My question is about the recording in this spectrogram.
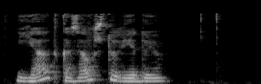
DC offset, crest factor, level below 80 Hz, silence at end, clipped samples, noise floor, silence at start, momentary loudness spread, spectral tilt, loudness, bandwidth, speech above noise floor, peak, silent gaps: under 0.1%; 20 dB; -58 dBFS; 0.95 s; under 0.1%; -48 dBFS; 0.15 s; 21 LU; -4 dB/octave; -24 LUFS; 11.5 kHz; 23 dB; -8 dBFS; none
